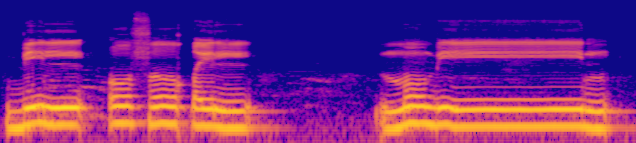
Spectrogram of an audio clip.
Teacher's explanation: با کو لام سے ملائیں گے، لام کے بعد حمزہ ہے، حمزہ کو صاف کر کے بغیر کھینچے پڑھنا ہے۔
